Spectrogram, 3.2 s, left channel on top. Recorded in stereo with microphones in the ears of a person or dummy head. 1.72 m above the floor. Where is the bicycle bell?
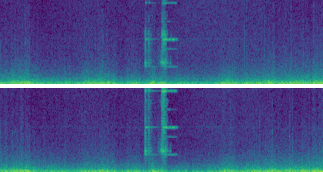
30° right (ahead or behind).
